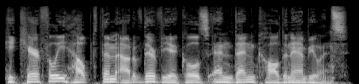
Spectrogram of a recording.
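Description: A man calmly reading short moral stories aloud for English learners. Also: lowish voice, quick pace, dry recording, studio quality. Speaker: story narrator. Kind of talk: scripted narration for English learners.

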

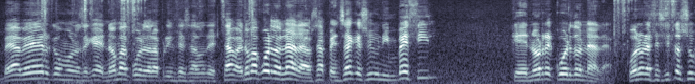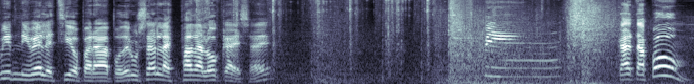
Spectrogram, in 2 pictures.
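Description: A man's voice: high-pitched, lively intonation, quick pace, a bit bright, a little hiss or hum. A young man with a Spain Spanish accent giving rambling, casual gameplay commentary, swearing often and talking to his viewers. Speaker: gaming channel host. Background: game music.

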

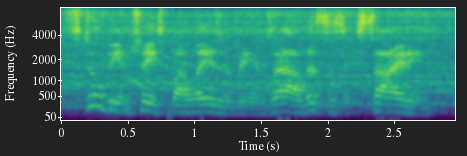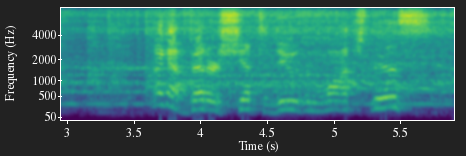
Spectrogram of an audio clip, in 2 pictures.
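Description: A man's voice: fairly high pitch, expressive, moderate pace, poor audio. Profane grumbling older man ranting over metal. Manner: crude, profane, mocking grumbling. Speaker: reaction video host. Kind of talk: comedic reaction rant. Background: heavy metal music playing.

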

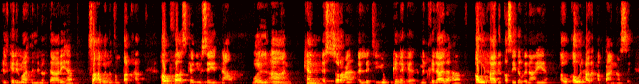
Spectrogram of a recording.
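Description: A man's voice: high-pitched, animated. Male teacher, echoey room. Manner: explains in Arabic, reading English phrases slowly. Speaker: English teacher. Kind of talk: recorded classroom lesson explanation. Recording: long reverberant room echo.

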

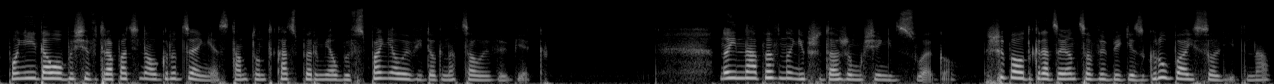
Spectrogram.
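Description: A woman educator reading a children's story aloud in a calm, expressive storytelling manner. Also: fairly high pitch, no room sound.

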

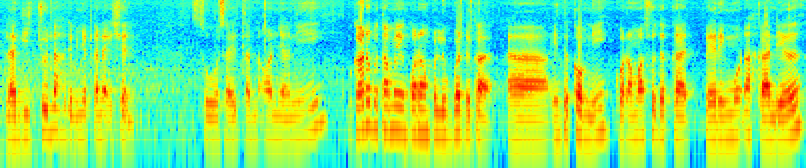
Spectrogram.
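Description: In a clearly noisy room, a man reviews motorcycle gear with a casual hands-on demo, mixing English technical words into his Malaysian-accented speech. His voice is on the high side, steady in tone, and fairly quick.

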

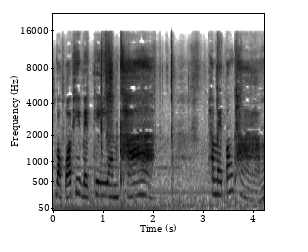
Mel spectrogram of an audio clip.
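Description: A woman's voice: on the high side, a little slow, noisy background. A young woman chatting casually on a live stream, reading out viewer comments while packing orders, playful and talkative.

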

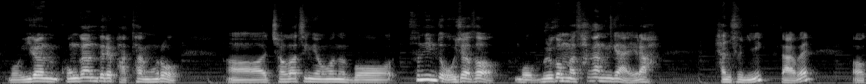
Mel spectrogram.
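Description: A middle-aged man who owns a game shop, answering interview questions in a chatty way, full of fillers. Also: breathy edge. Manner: chatty, many fillers, lively pitch. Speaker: game store owner.

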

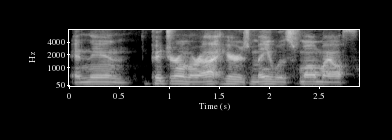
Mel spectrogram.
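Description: This young fishing presenter from Southwest Virginia talks casually through a webcam on a video call, plain-spoken and leaning on lots of "uh" fillers. His mid-range voice is flat, and he speaks a little fast.

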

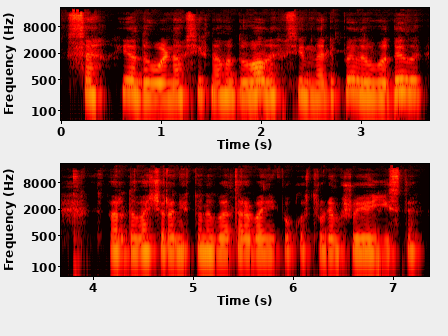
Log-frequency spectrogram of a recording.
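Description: A Ukrainian woman, a vlogger filming her family cooking, chats casually to the camera in her home kitchen, teasing her family and narrating what she sees. Her voice is fairly high and a little mellow, delivered completely flat and fast.

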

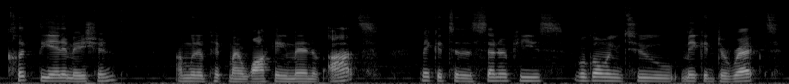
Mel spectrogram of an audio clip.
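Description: A software tutorial host speaks at a middling pitch, casual and unscripted. He explains each step as he works, thinking aloud as he goes.

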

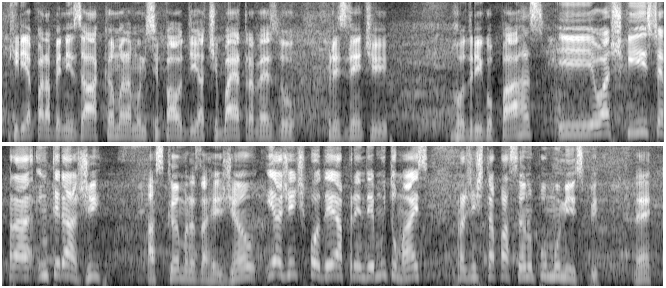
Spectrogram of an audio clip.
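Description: Male councilor, brisk fast interview answer, chatter behind. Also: fairly high pitch. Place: council chamber. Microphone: handheld mic held by interviewer.

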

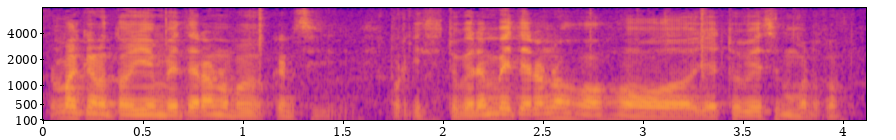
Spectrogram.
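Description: A young man giving casual gameplay commentary, excitable, swearing often and talking to himself. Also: on the low side, rapid-fire, slight background noise. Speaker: gaming channel host.

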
